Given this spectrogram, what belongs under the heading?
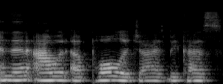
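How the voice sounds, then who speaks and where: A woman talks at a fairly slow pace. Her voice sits at medium pitch and sounds somewhat breathy. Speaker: workshop participant. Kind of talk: group coaching session sharing.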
